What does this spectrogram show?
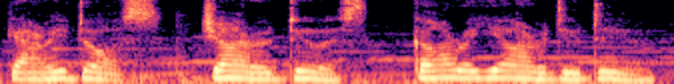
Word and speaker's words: Gyarados: This is how you say Gyarados, Gyarados, Gara Yara Doo Doo, G-Yaggle Smith Downsman,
